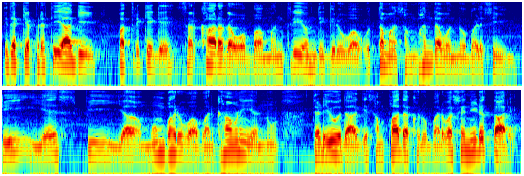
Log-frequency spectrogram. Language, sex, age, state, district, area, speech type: Kannada, male, 45-60, Karnataka, Chitradurga, rural, read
